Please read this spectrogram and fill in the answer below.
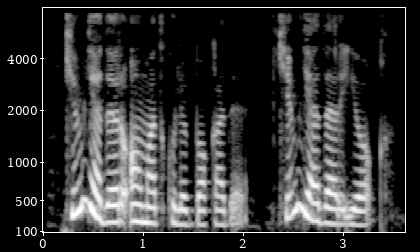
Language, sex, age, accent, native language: Uzbek, female, 18-24, Toshkent viloyati, Uzbek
